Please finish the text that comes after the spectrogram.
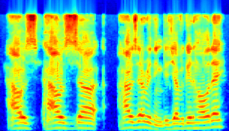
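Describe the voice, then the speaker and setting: A man's voice: a little high, steady tone, brisk, creaky, no echo, clean studio sound. A man making a casual prank phone call, chatting in a rambling, overly friendly way as if he knows the person. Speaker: prank caller.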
